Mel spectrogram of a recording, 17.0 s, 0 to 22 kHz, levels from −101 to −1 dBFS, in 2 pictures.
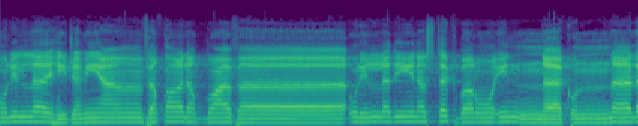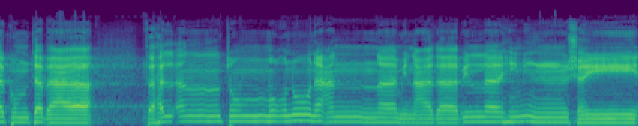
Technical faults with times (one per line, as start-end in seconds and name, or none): none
